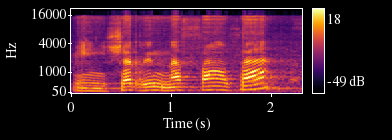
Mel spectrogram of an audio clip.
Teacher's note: Min syarrin naffatsa, fa itu lidahnya agak digigit sedikit ya. Fa yang tipis, jangan berdesis ya.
